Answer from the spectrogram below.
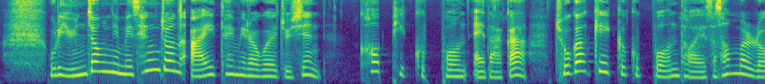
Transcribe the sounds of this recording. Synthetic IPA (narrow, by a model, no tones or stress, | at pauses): uɾijund͡ʑʌŋɲimesʰe̞ŋd͡ʑonaitʰe̞miɾaɡoɦe̞d͡ʑuɕʰin | kʰʌpʰik͈upʰone̞daɡat͡ɕoɡakʰe̞ikʰɯk͈upʰːontʌe̞sʰʌsʰʌnːuɭːo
